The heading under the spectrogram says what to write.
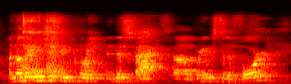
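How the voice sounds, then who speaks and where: With audible room echo and noticeable background noise, a man speaks at a fairly high pitch. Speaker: speaker at a public talk. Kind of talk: public lecture. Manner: hesitant, many fillers.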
